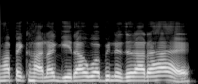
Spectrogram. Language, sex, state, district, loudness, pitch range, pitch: Hindi, male, Jharkhand, Garhwa, -9 LUFS, 180-190 Hz, 180 Hz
